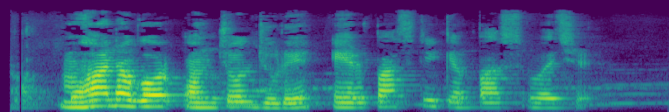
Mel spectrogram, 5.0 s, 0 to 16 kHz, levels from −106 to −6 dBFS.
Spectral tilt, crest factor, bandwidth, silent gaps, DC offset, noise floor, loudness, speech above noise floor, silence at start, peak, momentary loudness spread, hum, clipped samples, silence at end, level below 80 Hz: -6.5 dB/octave; 20 dB; 11 kHz; none; under 0.1%; -56 dBFS; -21 LUFS; 36 dB; 0.15 s; -2 dBFS; 17 LU; none; under 0.1%; 0.65 s; -78 dBFS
